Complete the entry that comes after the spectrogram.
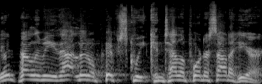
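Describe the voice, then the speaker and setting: A man performs a gruff, put-on character voice, high-pitched for a man and very fast. Faint music plays in the background. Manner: skeptical, incredulous.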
